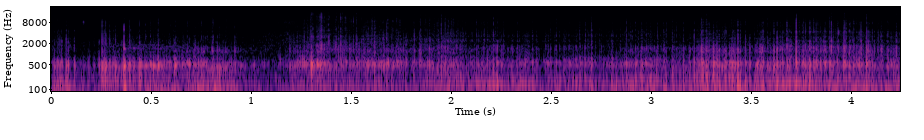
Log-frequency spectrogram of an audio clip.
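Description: Fingernails scrape and scratch the glitter surface of a fuchsia glitter fabric cosmetic zip pouch with a black lining, held close to the microphone, and the zipper may also be handled. A steady, gritty scratching rustle with a low rumble and a mid-range tone near 500 Hz is heard, dotted with small sharp ticks and swelling and easing over a few seconds.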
